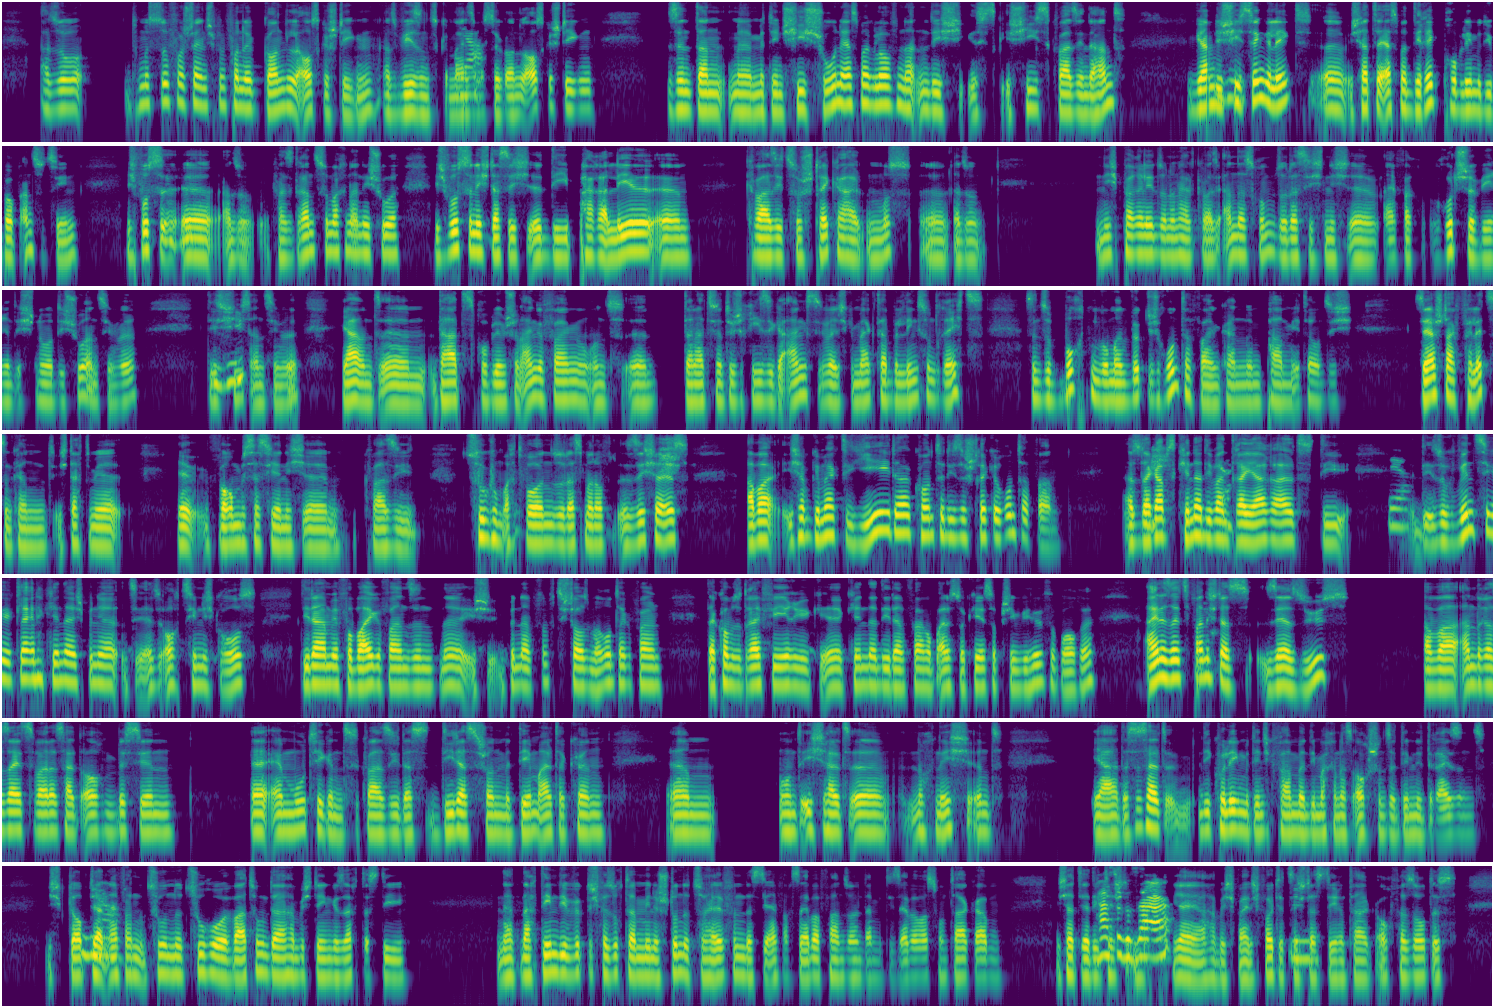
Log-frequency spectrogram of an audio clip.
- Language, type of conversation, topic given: German, advice, Wie kann ich meine Reiseängste vor neuen Orten überwinden?
- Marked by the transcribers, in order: other background noise; laughing while speaking: "zugemacht"; stressed: "jeder"; chuckle; laughing while speaking: "kleine"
